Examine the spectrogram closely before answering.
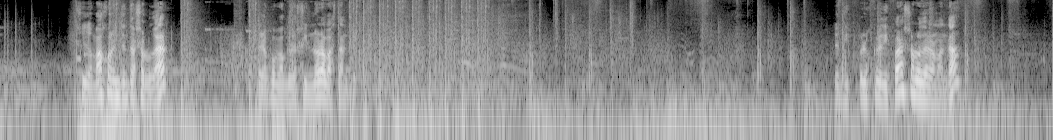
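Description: A pistol fires several sharp shots.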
